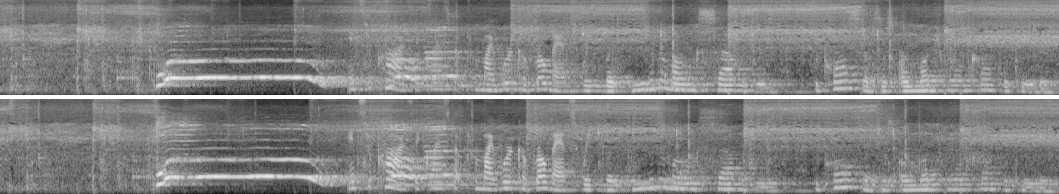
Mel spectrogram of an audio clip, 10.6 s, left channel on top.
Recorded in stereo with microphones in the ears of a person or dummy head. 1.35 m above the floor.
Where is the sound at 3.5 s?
20° right (ahead or behind), 0.5 m.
